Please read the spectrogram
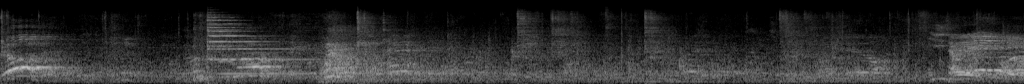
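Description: A boxing-ring bell is struck once about two seconds in and rings on, sounding the start of the round, over voices in the hall. Crowd shouting rises sharply near the end.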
